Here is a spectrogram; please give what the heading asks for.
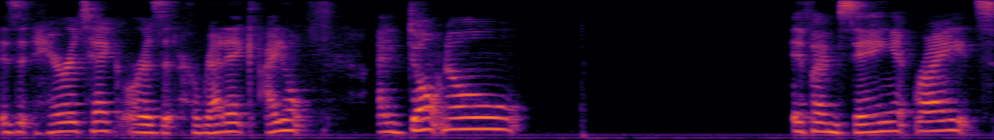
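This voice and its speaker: A woman's voice: on the low side, darkish tone. A young adult woman giving her casual first impressions of a film in a chatty, rambling way, full of fillers and self-corrections. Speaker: movie reviewer.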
